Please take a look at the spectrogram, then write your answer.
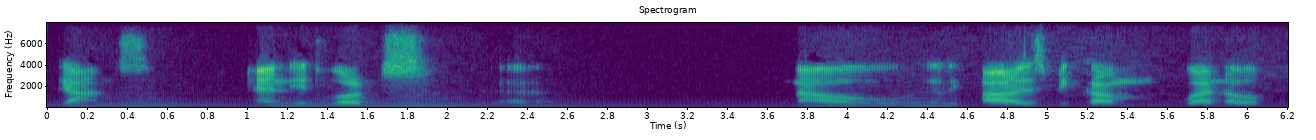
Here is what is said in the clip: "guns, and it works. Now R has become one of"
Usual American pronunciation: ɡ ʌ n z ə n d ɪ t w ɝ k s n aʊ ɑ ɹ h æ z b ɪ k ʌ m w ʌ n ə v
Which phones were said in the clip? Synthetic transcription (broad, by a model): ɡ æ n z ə n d ɪ t w ɝ k s n aʊ ɑ ɹ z b ɪ k ʌ m w ʌ n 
